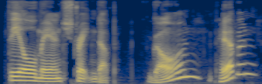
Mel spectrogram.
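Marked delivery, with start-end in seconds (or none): 1.9-3.2 dazed high disbelief; a dazed old gardener repeating her words; stupefied. A narrator's reading. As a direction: echo it back, baffled and rising high. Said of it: "he repeated stupidly".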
